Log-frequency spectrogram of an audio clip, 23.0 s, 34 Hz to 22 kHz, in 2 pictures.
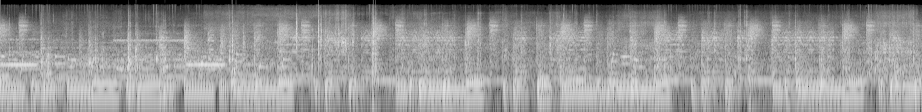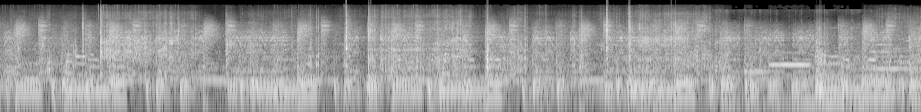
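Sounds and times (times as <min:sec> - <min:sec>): skateboard clacking on ground: 0:00.0 - 0:21.1
music with bass line: 0:00.0 - 0:23.0
skateboard wheels rolling on concrete: 0:00.0 - 0:23.0.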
